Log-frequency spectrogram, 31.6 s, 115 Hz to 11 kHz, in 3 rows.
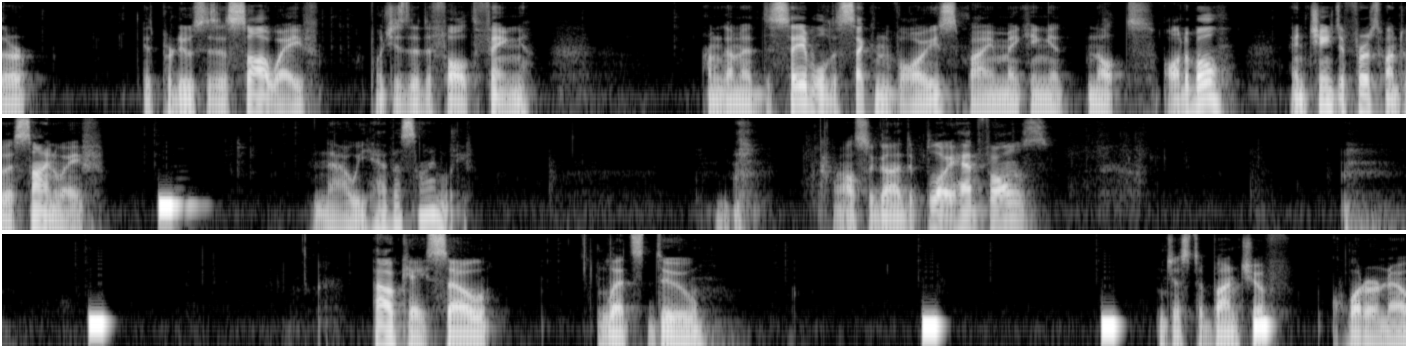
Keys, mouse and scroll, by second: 0.2-1.4 drag, 2.3 click, 4.2 click, 6.2-7.2 drag, 9.4 click, 11.5 click, 12.5 shift+right click, 21.5 click, 25.0 shift+right click, 25.7 shift+click, 26.8-28.0 drag, 28.3-29.4 drag.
